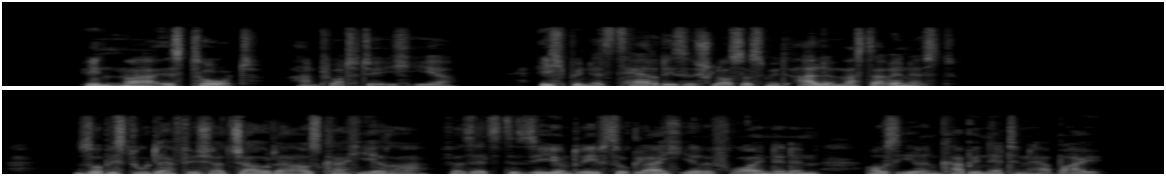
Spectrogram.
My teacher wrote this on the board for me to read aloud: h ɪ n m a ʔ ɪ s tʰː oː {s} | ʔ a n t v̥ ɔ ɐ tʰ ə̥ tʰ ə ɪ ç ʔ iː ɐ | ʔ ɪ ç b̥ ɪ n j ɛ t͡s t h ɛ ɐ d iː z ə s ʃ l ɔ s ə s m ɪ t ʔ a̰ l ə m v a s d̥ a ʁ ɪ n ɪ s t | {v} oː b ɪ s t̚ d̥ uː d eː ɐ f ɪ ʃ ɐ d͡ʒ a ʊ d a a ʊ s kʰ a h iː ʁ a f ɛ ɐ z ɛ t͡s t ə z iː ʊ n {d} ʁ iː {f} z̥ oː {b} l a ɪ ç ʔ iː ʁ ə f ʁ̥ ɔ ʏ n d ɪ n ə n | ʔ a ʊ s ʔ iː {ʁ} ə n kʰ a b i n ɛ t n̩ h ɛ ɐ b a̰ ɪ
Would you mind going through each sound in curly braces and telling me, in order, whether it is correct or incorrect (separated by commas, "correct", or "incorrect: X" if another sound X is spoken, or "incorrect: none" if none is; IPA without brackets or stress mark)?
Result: incorrect: t, incorrect: z, incorrect: t, correct, incorrect: ɡ, correct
